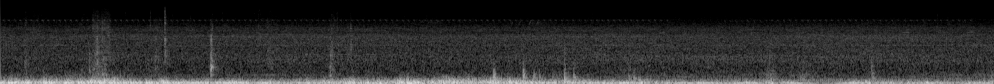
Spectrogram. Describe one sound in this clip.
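A wooden board knocks against a wooden wall.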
